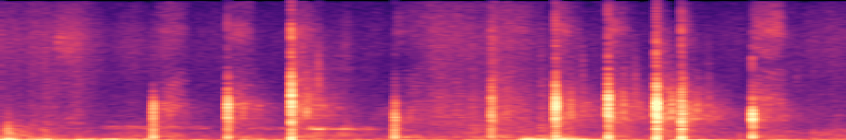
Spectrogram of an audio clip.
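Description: Chalk tapping and knocking on a blackboard while a word is written: about ten sharp, irregular clicks over three seconds.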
